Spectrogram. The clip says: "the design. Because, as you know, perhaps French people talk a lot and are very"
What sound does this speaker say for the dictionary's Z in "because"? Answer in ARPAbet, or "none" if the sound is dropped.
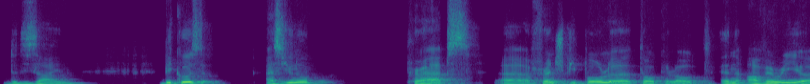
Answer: Z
